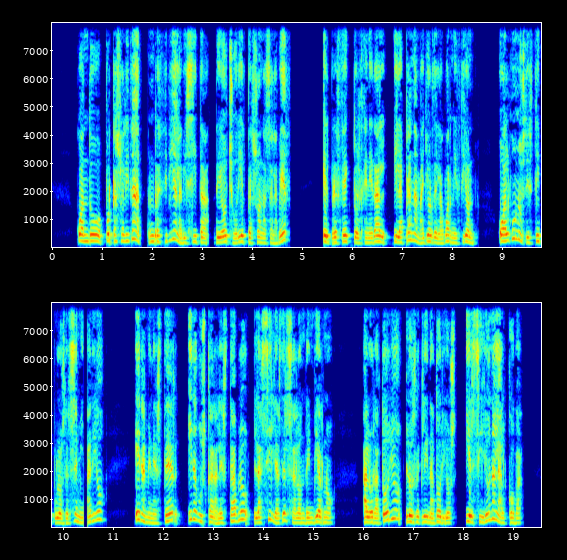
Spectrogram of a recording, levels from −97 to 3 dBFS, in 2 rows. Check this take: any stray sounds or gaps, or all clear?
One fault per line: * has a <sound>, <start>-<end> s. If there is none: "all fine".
* has a dropout, 10.4-10.5 s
